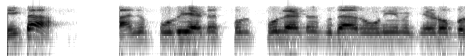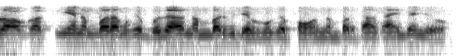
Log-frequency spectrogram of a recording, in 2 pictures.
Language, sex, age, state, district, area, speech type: Sindhi, male, 45-60, Delhi, South Delhi, urban, conversation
